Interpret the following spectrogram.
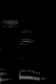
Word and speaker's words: se: Esse si que a gente pronuncia si, mas na verdade a gente escreve se é, mas eu pronúncio si sim.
